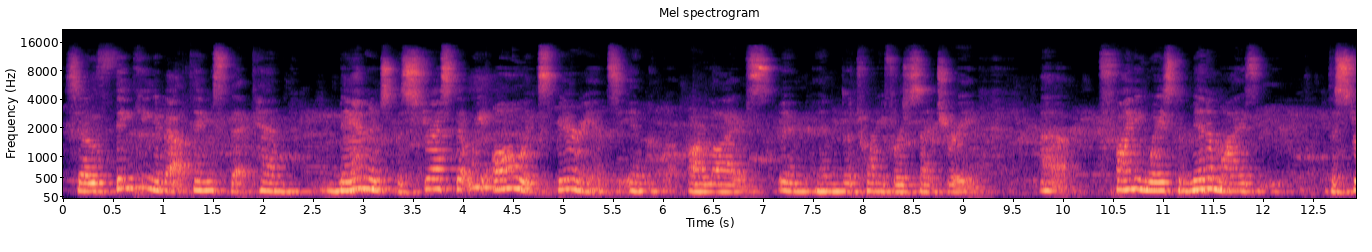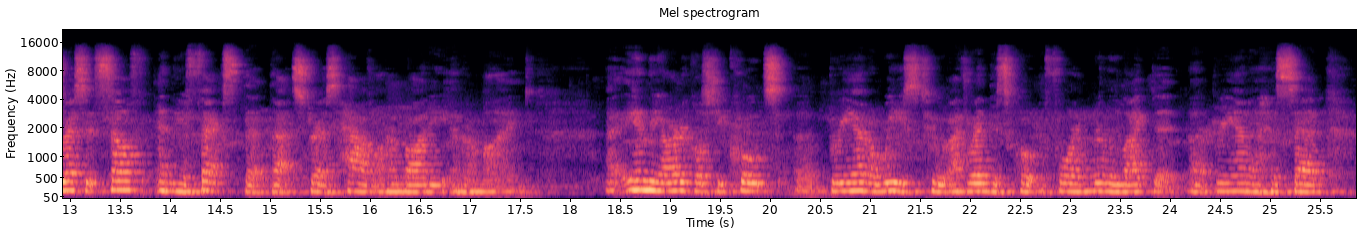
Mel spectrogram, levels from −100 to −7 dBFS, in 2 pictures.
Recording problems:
off-mic speech; far
room echo; slight; dies away in 0.5 s
chatter from many people; faint; throughout; 20 dB below the speech

